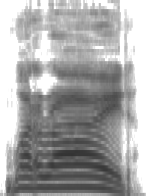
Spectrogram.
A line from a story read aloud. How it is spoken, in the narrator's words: he called out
